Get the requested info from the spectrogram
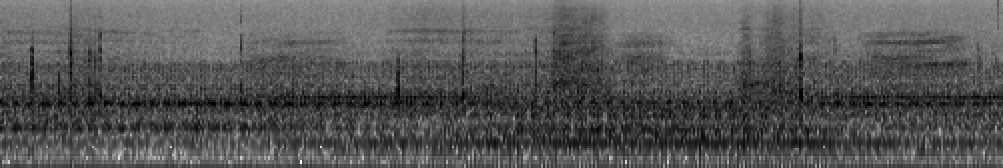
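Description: Faint steady hum inside a car's cabin, with a few soft clicks.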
